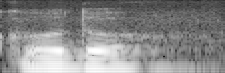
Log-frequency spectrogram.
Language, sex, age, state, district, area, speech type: Hindi, male, 18-30, Rajasthan, Jaipur, urban, read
